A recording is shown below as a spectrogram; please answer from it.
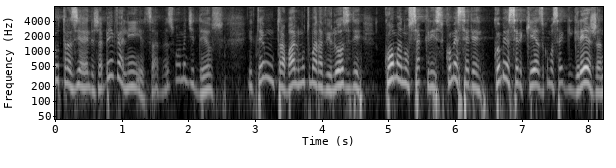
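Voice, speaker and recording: Man, high voice, guest missionary, animated anecdotes, church service, handheld mic. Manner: animated storytelling, acts out dialogues, frequent tag "né?". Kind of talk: informal church talk with anecdotes. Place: church sanctuary.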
